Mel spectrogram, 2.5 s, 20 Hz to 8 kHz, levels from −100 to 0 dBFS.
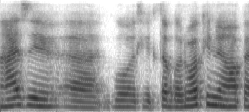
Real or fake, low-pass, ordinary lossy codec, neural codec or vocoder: fake; 7.2 kHz; Opus, 24 kbps; codec, 16 kHz, about 1 kbps, DyCAST, with the encoder's durations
